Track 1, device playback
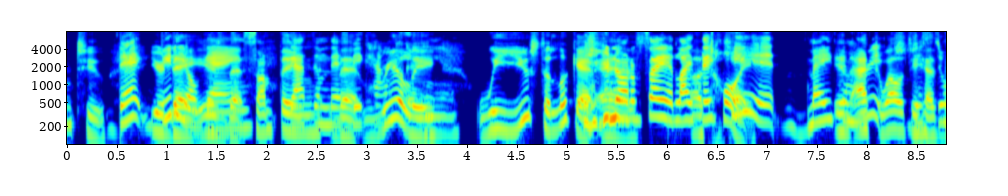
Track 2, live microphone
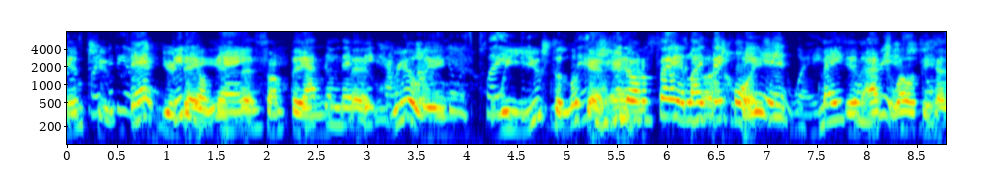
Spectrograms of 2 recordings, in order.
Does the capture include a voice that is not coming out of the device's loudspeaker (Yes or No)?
Yes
